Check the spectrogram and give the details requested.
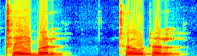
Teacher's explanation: दांतों की जड़ और उसके थोड़ा सा पीछे जाकर आपकी जुबान की नोक टच करेगी।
